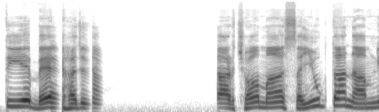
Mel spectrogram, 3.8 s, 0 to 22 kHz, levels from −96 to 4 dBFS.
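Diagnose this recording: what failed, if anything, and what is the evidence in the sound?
The speech stalls at 0.51 to 0.64 s, 0.82 to 0.94 s and 0.94 to 2.19 s. Each stall is a fading buzz of the last sound, with the longest sinking into silence before speech resumes intact. This is a call audio freeze, likely late network packets draining the jitter buffer, which inserts gaps without losing content.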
